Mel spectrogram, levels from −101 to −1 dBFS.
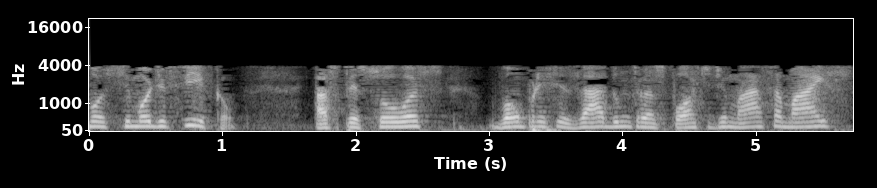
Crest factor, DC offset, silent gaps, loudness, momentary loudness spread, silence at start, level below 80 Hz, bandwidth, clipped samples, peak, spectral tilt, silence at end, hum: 18 dB; under 0.1%; none; -23 LUFS; 7 LU; 0 s; -42 dBFS; 4 kHz; under 0.1%; -4 dBFS; -11 dB/octave; 0.05 s; none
